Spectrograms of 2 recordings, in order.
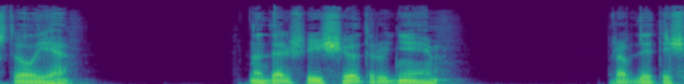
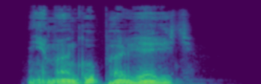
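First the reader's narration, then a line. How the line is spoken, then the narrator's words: Barely audible whisper. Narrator (Russian): едва слышно прошептала она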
